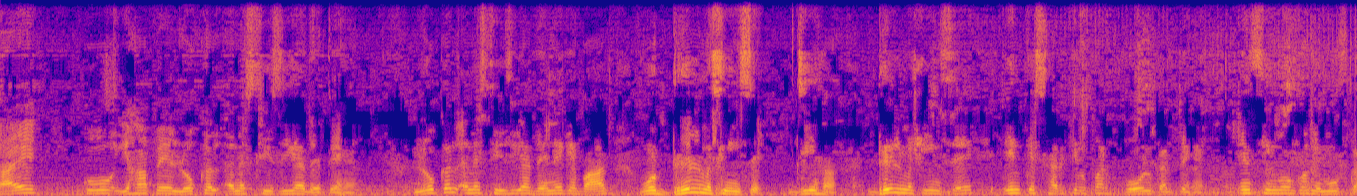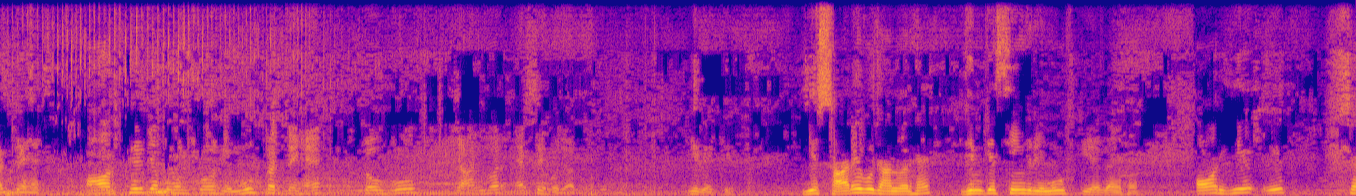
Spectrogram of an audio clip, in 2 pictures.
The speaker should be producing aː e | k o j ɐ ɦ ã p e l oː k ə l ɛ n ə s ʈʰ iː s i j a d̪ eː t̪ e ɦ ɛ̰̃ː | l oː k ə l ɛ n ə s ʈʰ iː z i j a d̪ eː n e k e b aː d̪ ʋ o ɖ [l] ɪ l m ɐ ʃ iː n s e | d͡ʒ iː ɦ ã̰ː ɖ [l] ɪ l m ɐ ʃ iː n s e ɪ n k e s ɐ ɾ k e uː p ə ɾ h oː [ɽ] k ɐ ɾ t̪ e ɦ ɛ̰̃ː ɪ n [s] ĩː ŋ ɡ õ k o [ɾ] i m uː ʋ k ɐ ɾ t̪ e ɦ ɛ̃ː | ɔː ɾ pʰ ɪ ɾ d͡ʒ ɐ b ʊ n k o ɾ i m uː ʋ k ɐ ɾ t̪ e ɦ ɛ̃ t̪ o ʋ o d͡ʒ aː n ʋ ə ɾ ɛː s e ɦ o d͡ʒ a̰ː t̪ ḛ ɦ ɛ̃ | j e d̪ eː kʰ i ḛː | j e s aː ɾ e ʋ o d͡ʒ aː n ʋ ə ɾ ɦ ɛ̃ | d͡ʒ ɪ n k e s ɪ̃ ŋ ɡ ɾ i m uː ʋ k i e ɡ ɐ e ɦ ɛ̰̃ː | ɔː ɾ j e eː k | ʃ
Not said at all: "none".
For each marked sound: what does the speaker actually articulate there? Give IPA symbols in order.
ɾ, ɾ, l, s, ɾ

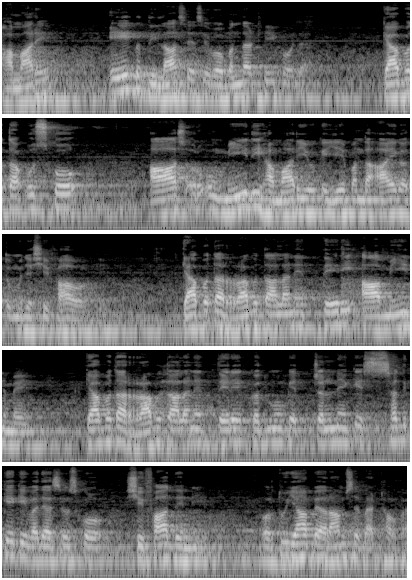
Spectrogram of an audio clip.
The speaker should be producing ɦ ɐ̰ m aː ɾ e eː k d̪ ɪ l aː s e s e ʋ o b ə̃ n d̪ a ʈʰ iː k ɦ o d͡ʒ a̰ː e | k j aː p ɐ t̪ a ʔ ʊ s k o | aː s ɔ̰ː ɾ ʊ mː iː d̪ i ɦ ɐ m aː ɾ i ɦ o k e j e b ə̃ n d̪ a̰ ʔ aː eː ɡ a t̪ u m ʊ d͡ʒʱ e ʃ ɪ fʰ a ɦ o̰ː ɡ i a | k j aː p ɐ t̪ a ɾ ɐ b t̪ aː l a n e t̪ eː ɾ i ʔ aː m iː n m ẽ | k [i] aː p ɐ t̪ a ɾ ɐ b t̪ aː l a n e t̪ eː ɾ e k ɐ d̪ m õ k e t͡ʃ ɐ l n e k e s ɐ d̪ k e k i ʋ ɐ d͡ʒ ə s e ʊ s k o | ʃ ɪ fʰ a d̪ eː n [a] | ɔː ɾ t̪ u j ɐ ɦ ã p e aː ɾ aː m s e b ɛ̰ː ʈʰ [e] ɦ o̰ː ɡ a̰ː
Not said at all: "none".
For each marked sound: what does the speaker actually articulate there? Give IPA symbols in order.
j, i, a

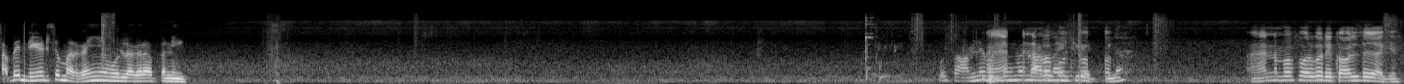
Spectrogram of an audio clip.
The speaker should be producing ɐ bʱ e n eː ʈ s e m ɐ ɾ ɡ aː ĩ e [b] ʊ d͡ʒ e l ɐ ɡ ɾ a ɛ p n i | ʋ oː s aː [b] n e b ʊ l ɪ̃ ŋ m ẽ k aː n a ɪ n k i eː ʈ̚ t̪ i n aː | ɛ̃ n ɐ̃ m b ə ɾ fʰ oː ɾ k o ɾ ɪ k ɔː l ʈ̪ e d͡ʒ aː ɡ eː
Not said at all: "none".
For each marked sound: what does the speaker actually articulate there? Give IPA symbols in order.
m, m

